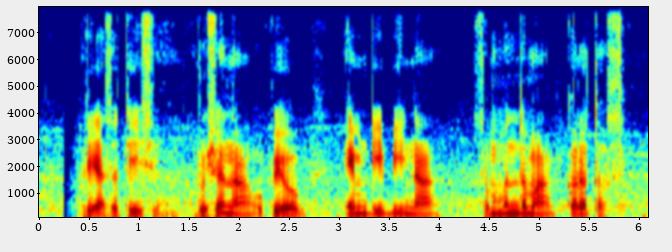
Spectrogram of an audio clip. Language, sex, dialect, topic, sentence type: Marathi, male, Northern Konkan, banking, statement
